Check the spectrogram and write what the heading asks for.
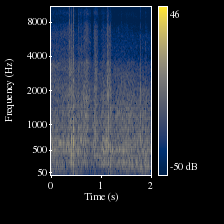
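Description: Skateboard wheels rolling on a concrete skatepark floor, with two sharp clacks of the board, about half a second and just over a second in.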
